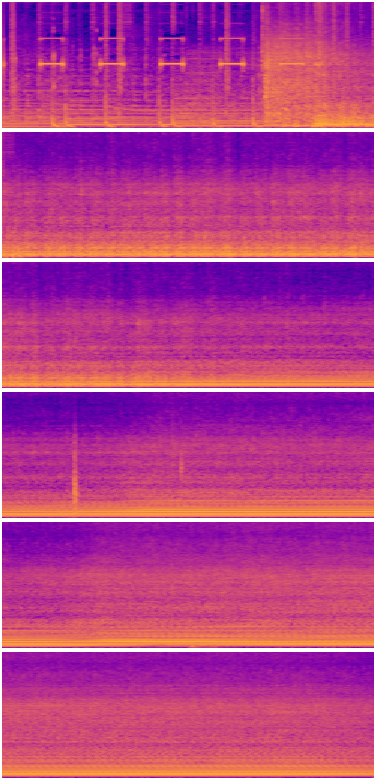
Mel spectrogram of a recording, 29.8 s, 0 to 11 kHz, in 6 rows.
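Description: BMW S54 3.2-litre inline-six engine's first start after the build: a short, regular series of beeps, then at about three and a half seconds the engine starts and settles into a steady idle.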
